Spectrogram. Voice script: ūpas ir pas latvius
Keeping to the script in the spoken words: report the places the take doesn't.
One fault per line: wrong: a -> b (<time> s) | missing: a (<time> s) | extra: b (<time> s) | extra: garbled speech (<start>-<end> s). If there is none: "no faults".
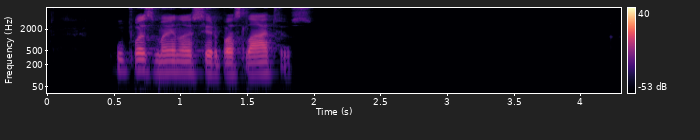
extra: mainosi (0.9 s)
